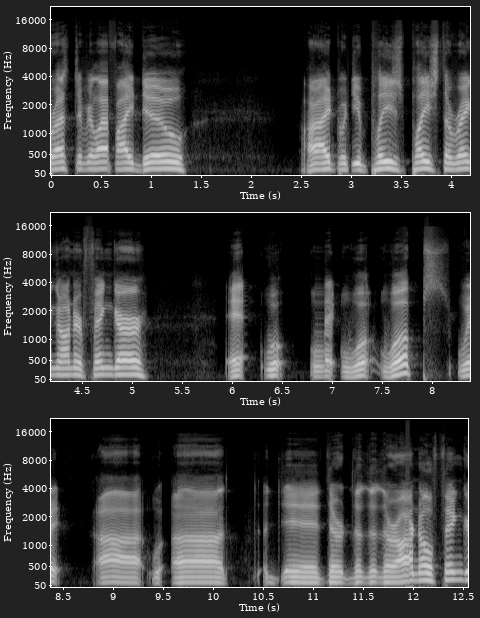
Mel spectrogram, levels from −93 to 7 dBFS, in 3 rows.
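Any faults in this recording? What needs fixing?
Brief smears or wobbles, each replacing about 40 ms of speech, occur at 0.51–0.59, 2.96–3.03, 6.12–6.18, 9.96–10.03 and 11.92–11.99 s. This is short concealed packet loss: a packet arrived too late or not at all, and the receiver extended the preceding sound before blending back into real audio. Prevent it with a larger jitter buffer or forward error correction.

At 6.83–6.95 s the sound stretches into a held, fading tail. Then speech resumes further on, with about 80 ms gone. This is a burst of packet loss: consecutive packets were missing, so concealment continued the last sound and turned it down. Prevent it with redundancy or interleaving on the network link.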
